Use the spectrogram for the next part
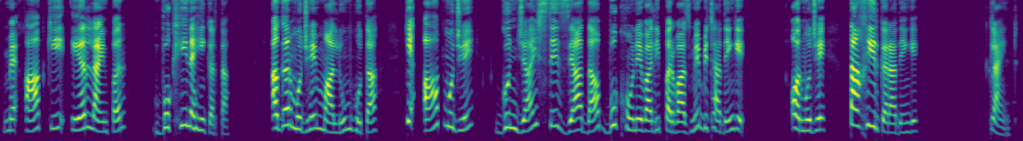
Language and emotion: Urdu, disgusted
